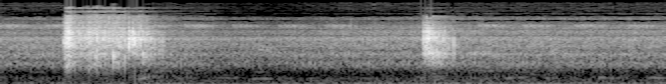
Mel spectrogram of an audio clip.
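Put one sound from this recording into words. Blocks of earth crunch as they are dug out in a game.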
